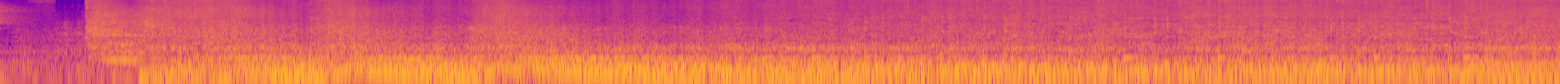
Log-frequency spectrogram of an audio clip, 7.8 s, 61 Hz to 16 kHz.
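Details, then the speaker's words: 1965 Mustang with supercharged, aluminum-headed 289 V8 and big cam, restarted after cooling off: a deep, lumpy V8 starts right away and settles into a strong, even idle with a slight rev. It sounds healthy, better than ever before, ahead of a thermostat removal. "This thing has never sounded half that good before. Ever."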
